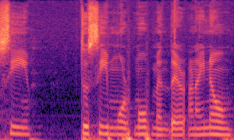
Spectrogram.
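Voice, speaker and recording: A woman's dark, mellow voice with a non-native accent. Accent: foreign. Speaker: resident giving public comment. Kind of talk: public comment at city meeting.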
